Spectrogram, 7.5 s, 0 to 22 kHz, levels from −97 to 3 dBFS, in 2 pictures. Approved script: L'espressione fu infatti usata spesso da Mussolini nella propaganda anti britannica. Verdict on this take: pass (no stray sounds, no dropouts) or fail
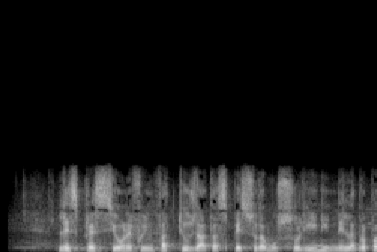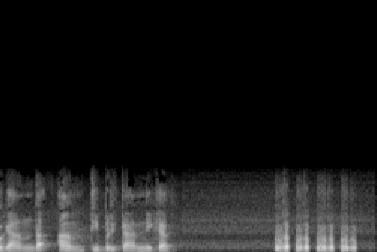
fail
